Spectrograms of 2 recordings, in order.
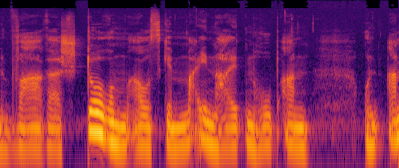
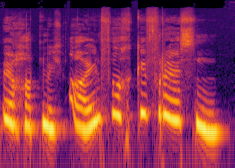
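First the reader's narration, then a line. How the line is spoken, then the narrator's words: Called in squeaky voice. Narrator (German): rief er mit piepsiger Stimme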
